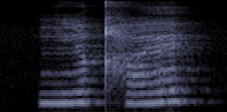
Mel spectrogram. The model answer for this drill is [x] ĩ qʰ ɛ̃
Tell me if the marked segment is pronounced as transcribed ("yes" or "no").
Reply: no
